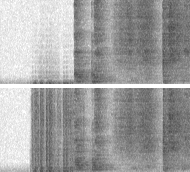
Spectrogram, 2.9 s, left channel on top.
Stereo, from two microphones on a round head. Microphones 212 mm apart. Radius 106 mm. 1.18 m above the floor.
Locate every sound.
1.1 s writing: 55° left (ahead or behind), 1.9 m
